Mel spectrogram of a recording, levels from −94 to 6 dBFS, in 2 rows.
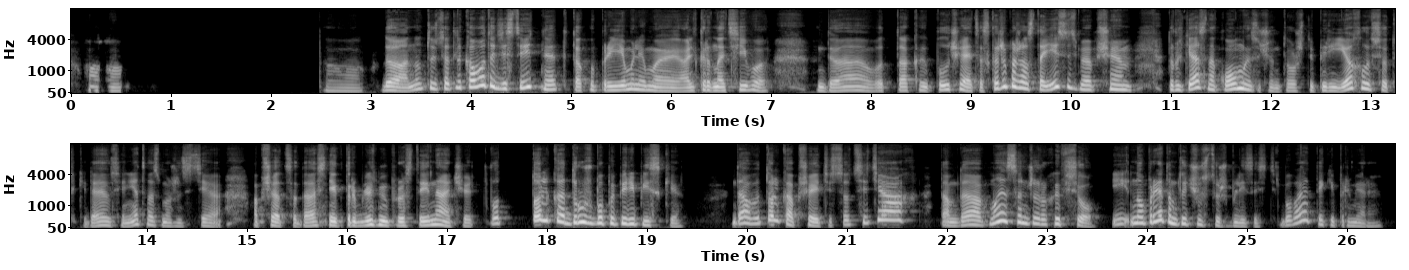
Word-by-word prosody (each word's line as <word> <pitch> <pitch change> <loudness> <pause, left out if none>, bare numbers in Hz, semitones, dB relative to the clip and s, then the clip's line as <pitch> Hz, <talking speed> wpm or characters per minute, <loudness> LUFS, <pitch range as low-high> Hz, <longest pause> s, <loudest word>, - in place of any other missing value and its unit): Ага. 150 -3 -9 2.0
Так. 140 -3 -13 0.2
Да, 160 -4 +4
ну 215 - 0
то 250 - -3
есть 235 0 -3
а 230 - +4
для 270 +4 -1
кого-то 325 +5 +6
действительно, 255 +3 +2
это 195 0 -3
такая 155 +3 -3
приемлемая 170 -6 +2
альтернатива, 155 +1 0 0.5
да, 150 +1 -2
вот 145 - -8
так 155 +1 -3
и 155 - -1
получается. 185 -2 +1
Скажи, 260 +7 +2
пожалуйста, 255 - +4
а - - +5
есть 310 - +3
у - - +2
тебя 215 -6 -1
вообще 185 0 0 0.4
друзья, 185 +7 +3
знакомые, 205 -2 +3
с - - -13
учетом 135 -4 -9
того, 145 +2 -6
что 140 +1 -15
ты 155 - -6
переехала 160 - +1
всё-таки, 160 -5 -8
да, 140 +4 -2
и - - -2
у - - -4
тебя 150 -5 -10
нет 195 +9 -3
возможности 145 -4 -7 0.3
общаться, - - -2
да, 145 +2 -1
с - - -8
некоторыми 160 -1 +1
людьми 180 -2 +4
просто 155 0 0
иначе, 155 -8 -1
вот, 240 +1 -3 0.2
только 360 -4 +5
дружба 265 -1 +5
по 240 -1 -1
переписке. 185 - -1 0.5
Да? 250 +1 +1
Вы 230 - -2
только 190 -6 0
общаетесь 150 -5 -2
в - - -13
соцсетях, 365 - 0 0.3
там, 145 -1 -3
да, 185 +3 +2
в 170 - -19
мессенджерах, 255 - +2
и - - +4
всё. - - -4
И 215 - -5
но 255 0 +2
при 300 +7 +3
этом 280 -11 +2
ты 230 - 0
чувствуешь 185 -8 -7
близость. 135 -2 -10
Бывают 305 - -3
такие 165 - -8
примеры? 140 -5 -12
180 Hz, 170 wpm, -20 LUFS, 150-235 Hz, 2.0 s, кого-то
